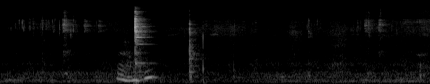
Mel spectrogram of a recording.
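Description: A single sharp clink against a glass mixing bowl with a brief ring, about a second and a half in, followed by a lighter knock half a second later; between them only faint handling sounds.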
